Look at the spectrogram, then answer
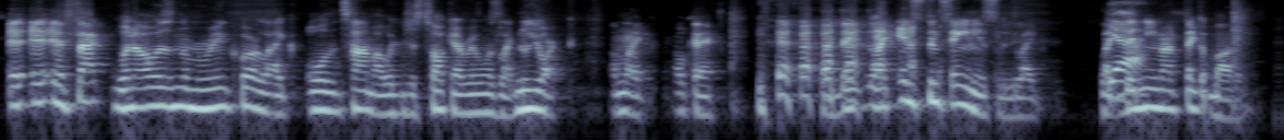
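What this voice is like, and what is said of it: New York accent. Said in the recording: “I love your accent. I love a New York accent.”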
